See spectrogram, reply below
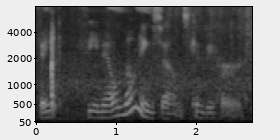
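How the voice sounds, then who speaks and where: A woman's voice: sits low, sing-song, normal speed. A woman reading stage directions as narrator at a script table read, in a matter-of-fact way. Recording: clearly noisy room recording.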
